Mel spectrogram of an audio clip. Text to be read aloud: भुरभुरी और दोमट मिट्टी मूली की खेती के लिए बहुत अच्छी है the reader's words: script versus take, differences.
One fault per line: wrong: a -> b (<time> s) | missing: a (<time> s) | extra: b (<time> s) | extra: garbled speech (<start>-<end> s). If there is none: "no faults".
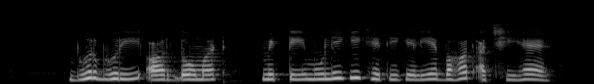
no faults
